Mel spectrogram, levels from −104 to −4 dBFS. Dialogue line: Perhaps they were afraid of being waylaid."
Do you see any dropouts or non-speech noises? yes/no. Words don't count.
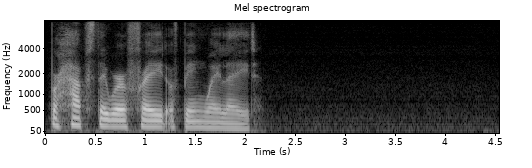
no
